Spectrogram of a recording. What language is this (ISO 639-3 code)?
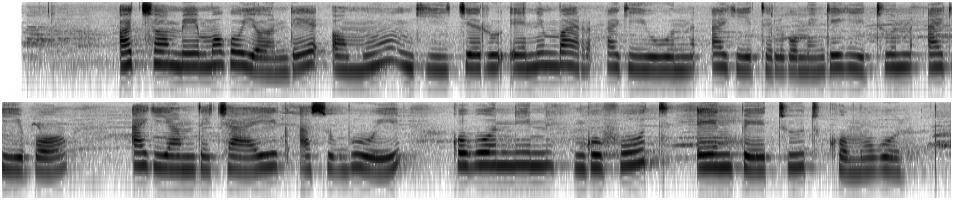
kln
